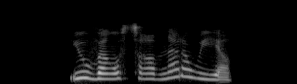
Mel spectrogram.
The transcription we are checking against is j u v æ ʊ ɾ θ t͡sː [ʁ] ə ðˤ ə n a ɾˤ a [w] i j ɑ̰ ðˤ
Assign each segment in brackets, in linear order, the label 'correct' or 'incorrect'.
correct, correct

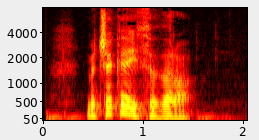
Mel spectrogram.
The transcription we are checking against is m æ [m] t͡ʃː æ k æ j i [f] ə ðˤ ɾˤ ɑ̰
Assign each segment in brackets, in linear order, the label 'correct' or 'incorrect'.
incorrect: none, incorrect: θ

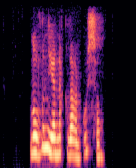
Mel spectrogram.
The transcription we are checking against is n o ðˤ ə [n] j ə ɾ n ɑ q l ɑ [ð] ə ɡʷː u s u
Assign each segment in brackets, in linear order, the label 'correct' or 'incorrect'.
correct, incorrect: ʁ

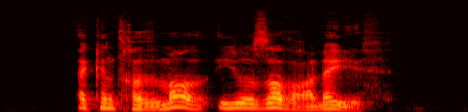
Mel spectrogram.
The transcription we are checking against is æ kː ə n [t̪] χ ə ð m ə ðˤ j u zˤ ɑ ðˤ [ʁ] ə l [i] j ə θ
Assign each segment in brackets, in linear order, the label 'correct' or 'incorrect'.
correct, correct, incorrect: æ

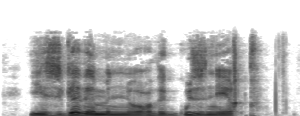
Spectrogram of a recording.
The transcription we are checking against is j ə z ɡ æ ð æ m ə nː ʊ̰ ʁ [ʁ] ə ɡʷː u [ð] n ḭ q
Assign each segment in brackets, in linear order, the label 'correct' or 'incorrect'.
incorrect: ð, incorrect: z

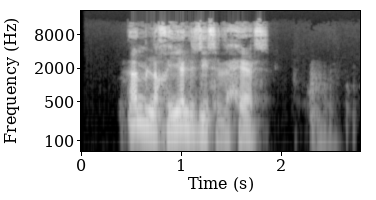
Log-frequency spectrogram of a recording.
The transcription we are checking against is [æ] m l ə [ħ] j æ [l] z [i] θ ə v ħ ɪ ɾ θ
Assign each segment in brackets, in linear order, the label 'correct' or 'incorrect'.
correct, incorrect: χ, correct, correct

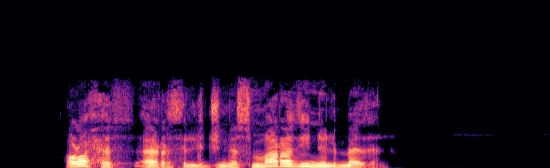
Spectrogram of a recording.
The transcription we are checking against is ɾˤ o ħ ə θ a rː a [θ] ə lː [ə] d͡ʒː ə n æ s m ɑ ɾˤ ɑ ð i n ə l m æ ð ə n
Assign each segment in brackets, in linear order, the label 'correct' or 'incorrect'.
correct, correct

